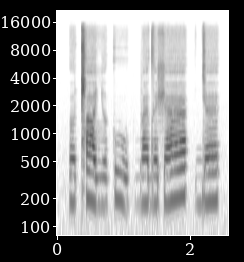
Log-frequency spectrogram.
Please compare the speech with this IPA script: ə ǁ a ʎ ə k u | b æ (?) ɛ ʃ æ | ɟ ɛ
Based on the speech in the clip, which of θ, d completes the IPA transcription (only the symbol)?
d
